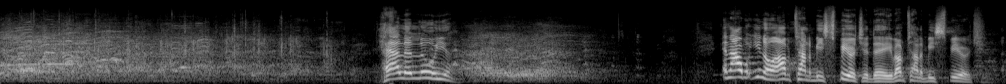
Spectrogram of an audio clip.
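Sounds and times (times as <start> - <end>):
audience clapping: 0.0 - 3.7
laughter: 0.0 - 6.7, 9.7 - 10.0
speech: 3.8 - 4.7, 7.3 - 9.9.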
